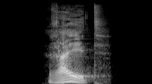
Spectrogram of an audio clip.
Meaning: inflection of reihen: 1. third-person singular present 2. second-person plural present 3. plural imperative
- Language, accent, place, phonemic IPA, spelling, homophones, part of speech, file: German, Germany, Berlin, /ʁaɪ̯t/, reiht, reit / Rheydt, verb, De-reiht.ogg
